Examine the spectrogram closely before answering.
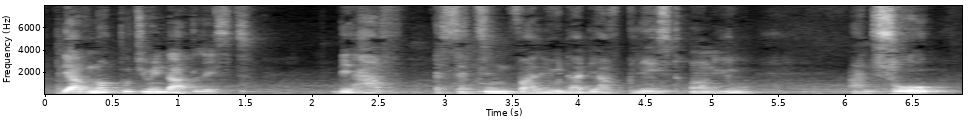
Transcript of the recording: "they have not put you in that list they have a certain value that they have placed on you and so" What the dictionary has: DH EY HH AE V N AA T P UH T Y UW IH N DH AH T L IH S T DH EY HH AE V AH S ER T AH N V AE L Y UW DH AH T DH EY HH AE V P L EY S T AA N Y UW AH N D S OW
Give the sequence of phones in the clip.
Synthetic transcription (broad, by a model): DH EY HH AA V N AA T P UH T Y UW IH N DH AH T L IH S T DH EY HH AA V AH S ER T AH N V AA L Y UW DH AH T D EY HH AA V P L EY S T AA N Y UW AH N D S OW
